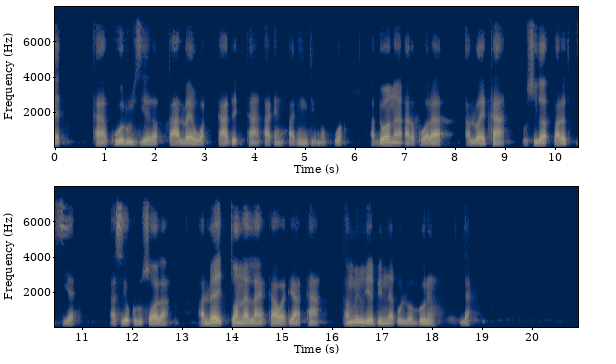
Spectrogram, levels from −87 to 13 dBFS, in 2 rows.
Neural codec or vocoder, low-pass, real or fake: codec, 24 kHz, 0.9 kbps, WavTokenizer, large speech release; 7.2 kHz; fake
